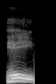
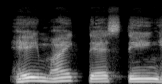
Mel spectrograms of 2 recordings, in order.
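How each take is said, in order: First: The voice sounds muffled, missing its middle frequencies. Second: The voice sounds clear, with full middle frequencies. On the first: The speaker calls it wrong. "medyo lumabo rin yung ating quality ng voice, no? Parang naging kulob" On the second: The speaker calls it right. "Ayan, so naging okay na no"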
